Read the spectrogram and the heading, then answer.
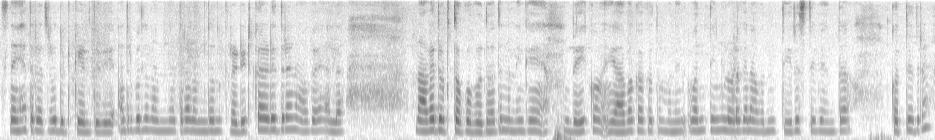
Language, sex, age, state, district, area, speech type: Kannada, female, 18-30, Karnataka, Shimoga, rural, spontaneous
